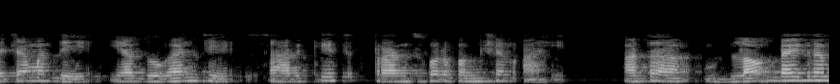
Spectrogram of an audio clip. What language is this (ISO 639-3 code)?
mar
